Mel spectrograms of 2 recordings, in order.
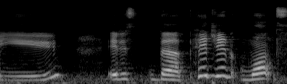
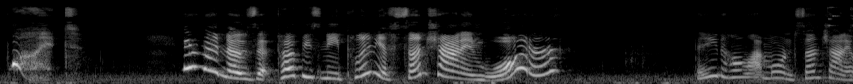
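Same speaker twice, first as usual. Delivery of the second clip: indignant pigeon; 6 semitones higher, 7 dB louder than usual. Acted.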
